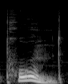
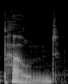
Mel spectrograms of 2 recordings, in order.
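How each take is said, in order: First: The vowel sounds like the one in 'pawn'. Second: The vowel sounds like the one in 'pound'. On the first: "I say pawned" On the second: "I think I prefer pound"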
